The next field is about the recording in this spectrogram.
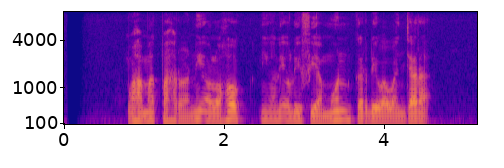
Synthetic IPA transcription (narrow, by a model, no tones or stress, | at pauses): muɦamat̪̚paɦɾɔniɔlɔɦɔk̚niŋaliɔlifiamunkɨrdiwawaɲt͡ʃaɾa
